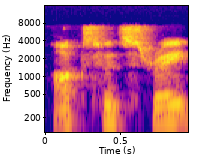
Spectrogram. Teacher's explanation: you stress the first word, the first element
